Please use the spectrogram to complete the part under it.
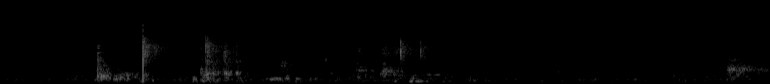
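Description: Billiard balls click against each other on a table.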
